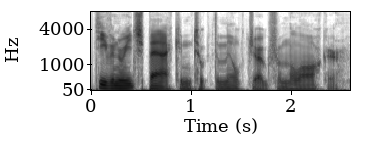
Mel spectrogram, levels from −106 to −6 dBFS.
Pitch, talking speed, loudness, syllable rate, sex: 85 Hz, 230 wpm, -20 LUFS, 5.5 syllables/s, male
